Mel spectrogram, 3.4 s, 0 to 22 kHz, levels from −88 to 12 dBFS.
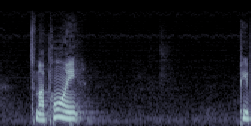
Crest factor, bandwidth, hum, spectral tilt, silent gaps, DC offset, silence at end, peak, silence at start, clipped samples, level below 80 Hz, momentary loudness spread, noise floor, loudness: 20 dB; 12 kHz; none; -7 dB/octave; none; under 0.1%; 0 s; 0 dBFS; 0.4 s; under 0.1%; -54 dBFS; 16 LU; -59 dBFS; -17 LUFS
